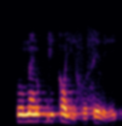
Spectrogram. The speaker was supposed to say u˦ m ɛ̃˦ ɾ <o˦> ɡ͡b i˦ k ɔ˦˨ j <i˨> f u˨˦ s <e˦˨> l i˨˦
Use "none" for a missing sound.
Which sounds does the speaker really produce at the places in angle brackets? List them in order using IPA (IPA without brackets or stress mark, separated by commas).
u˦, i˨, i˦˨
